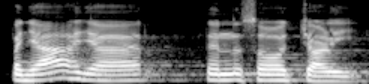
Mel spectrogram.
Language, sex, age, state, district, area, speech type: Punjabi, male, 45-60, Punjab, Fatehgarh Sahib, urban, spontaneous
